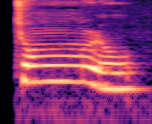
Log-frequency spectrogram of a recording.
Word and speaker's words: 종로: 종로. 받침이 이응이고 뒤에 오는 글자가 리을로 시작했습니다. 받침 이응은 으로 발음합니다. 하지만 리을은 르로 발음하지 않고 느로 발음합니다. 종로는 종노로 발음합니다.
